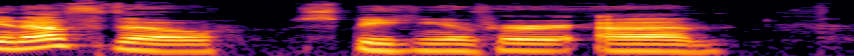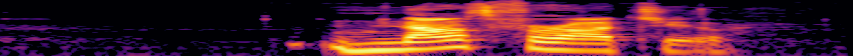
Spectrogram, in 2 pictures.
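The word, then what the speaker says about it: NOS4A2: Funny enough, though, speaking of her, Nosferatu. It's a new TV show based on, it's spelled NOS, number 4, A, number 2, and it's written by Stephen King's son, Joe Hill.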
